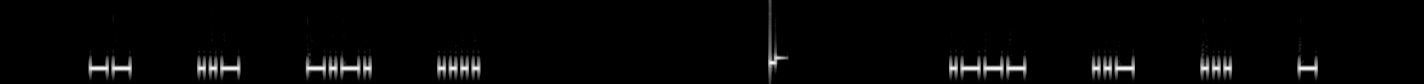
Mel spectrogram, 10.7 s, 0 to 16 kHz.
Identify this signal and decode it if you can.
Morse code, heard as a keyed tone, about 28 wpm, spaced as for 13 wpm, 690 Hz. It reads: MUCH JUST
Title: 4x Character Spacing - Top 200 Words - 28wpm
